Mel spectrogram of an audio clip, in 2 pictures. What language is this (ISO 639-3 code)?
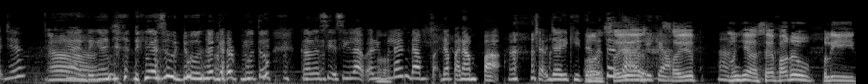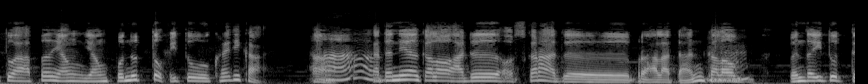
msa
